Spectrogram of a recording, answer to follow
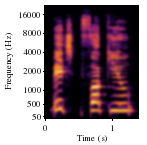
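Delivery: slow drawn-out mock insult at a boss; mock cussing out. Cussing out a fan's boss on their behalf, slow mock insult. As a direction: stretch it out like you're telling off their boss. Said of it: "if you need me to cuss out your boss".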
